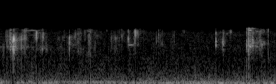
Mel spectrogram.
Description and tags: Car keys with plastic remote
car, jingle, keys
